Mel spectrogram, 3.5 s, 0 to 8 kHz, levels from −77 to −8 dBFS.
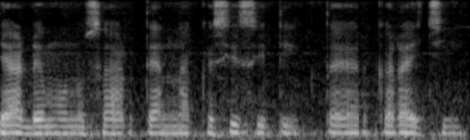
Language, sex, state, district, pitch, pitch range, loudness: Marathi, male, Maharashtra, Pune, 150 Hz, 125-155 Hz, -31 LUFS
